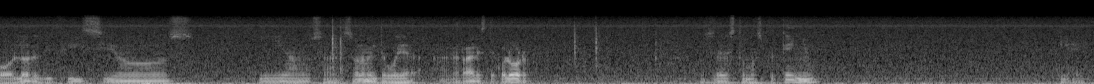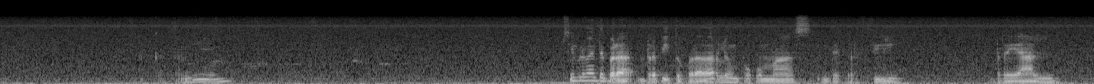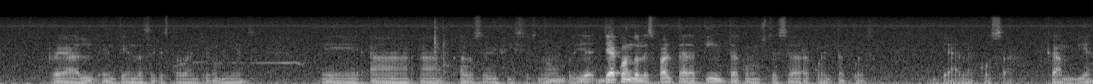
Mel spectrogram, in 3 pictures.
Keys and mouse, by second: 0.1 click, 1.5 click, 3.3 r, 5.7 d, 6.7 click, 7.1 click, 8.5 click, 11.9 click, 12.3 click, 12.7 click, 13.1 click, 14.1 click, 16.1 click, 17.0 click, 20.4 click, 26.3 r, 26.8 click, 27.4-30.5 drag, 31.0-32.8 drag.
